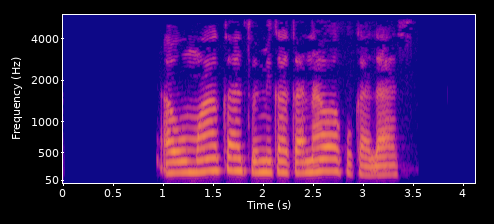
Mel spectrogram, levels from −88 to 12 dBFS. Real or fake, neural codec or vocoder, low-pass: real; none; 5.4 kHz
